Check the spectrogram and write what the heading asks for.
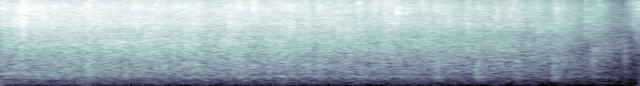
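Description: Congregation applauding: dense, even clapping that fades a little near the end.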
